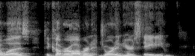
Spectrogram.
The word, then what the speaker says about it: Jordan-Hare: And one day, finally, the SID pulled me aside and said, look, if you're going to cover Auburn, you got to say the stadium name right. It's Jordan-Hare. I said, but it's spelled with an O. Trust me, Jordan-Hare for Shug Jordan, Mike.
